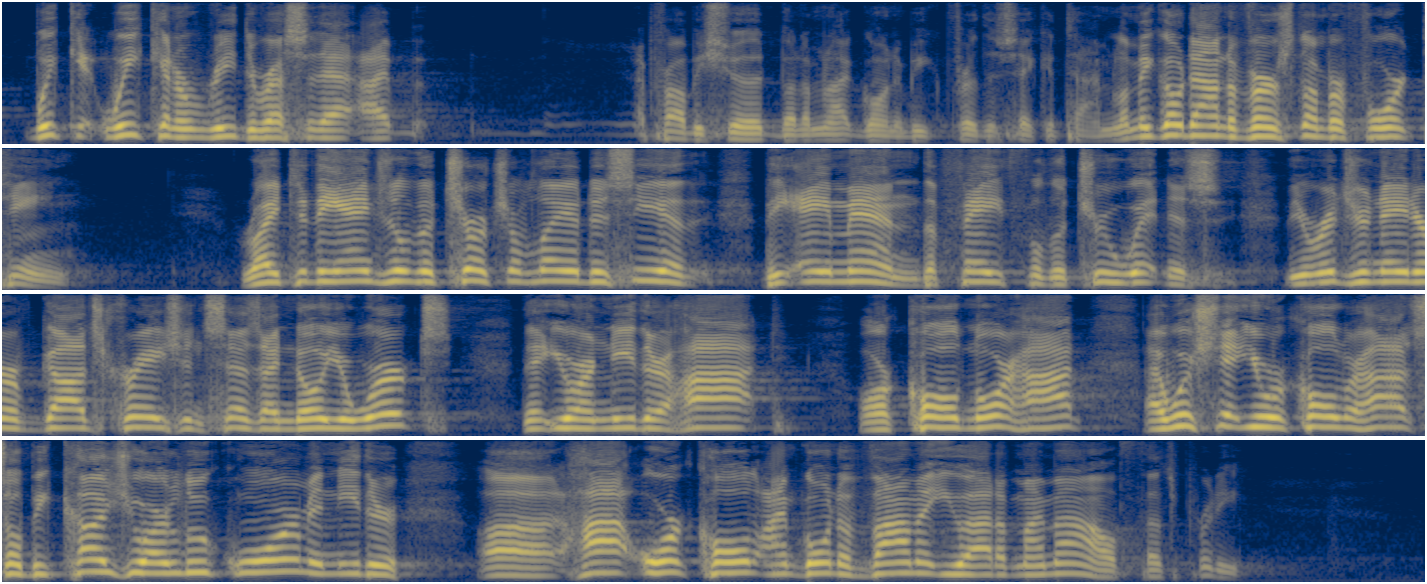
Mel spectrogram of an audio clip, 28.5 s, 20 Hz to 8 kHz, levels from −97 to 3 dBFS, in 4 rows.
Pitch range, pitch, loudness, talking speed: 180-215 Hz, 200 Hz, -21 LUFS, 205 wpm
